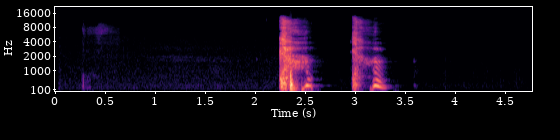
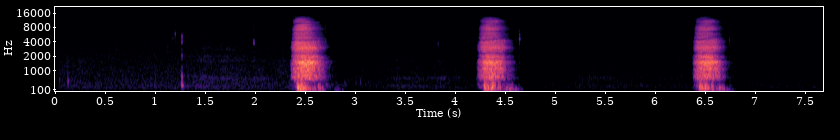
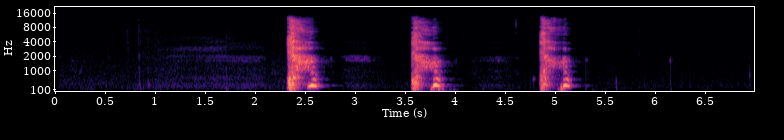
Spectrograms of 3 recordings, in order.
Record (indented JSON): {
  "cough_length": "4.8 s",
  "cough_amplitude": 32767,
  "cough_signal_mean_std_ratio": 0.19,
  "exhalation_length": "7.7 s",
  "exhalation_amplitude": 15068,
  "exhalation_signal_mean_std_ratio": 0.23,
  "three_cough_length": "7.0 s",
  "three_cough_amplitude": 20852,
  "three_cough_signal_mean_std_ratio": 0.24,
  "survey_phase": "beta (2021-08-13 to 2022-03-07)",
  "age": "18-44",
  "gender": "Female",
  "wearing_mask": "No",
  "symptom_none": true,
  "smoker_status": "Never smoked",
  "respiratory_condition_asthma": false,
  "respiratory_condition_other": false,
  "recruitment_source": "REACT",
  "submission_delay": "1 day",
  "covid_test_result": "Negative",
  "covid_test_method": "RT-qPCR",
  "influenza_a_test_result": "Negative",
  "influenza_b_test_result": "Negative"
}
